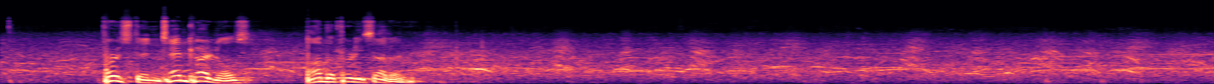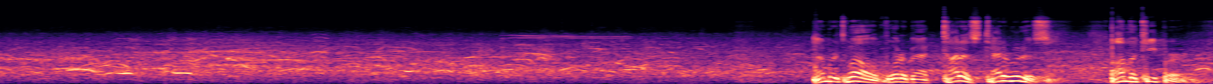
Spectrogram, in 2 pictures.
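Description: Nearby spectators cheer and shout loudly in bursts.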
